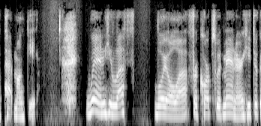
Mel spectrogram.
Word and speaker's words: Loyola: Loyola.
